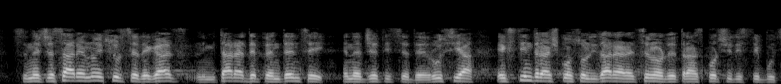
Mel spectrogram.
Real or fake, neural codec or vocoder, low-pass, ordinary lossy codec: fake; vocoder, 44.1 kHz, 128 mel bands every 512 samples, BigVGAN v2; 5.4 kHz; none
